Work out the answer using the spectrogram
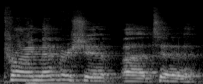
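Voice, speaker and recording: High-voiced man, far off and noisy. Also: slow, reverberant. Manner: joking asides. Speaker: player.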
